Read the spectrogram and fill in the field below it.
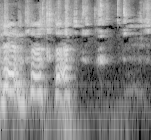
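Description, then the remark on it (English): Four dice clatter in a quick series of bright, rattling clicks that trail off over a second or so, with a brief murmur of voices at the start. “What do you want me to roll? Four roll extraneous.”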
